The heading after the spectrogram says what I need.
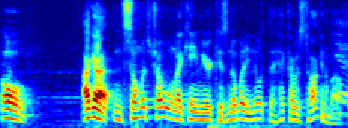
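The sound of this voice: With a Michigan accent, a man with a fairly high pitch talks at a very fast pace with lively intonation and big swings in loudness. Music plays in the background.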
